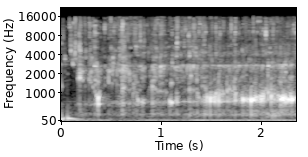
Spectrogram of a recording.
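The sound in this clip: Liquor is poured into a glass as a faint, steady trickle of liquid with soft splashing and a few small drips throughout.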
